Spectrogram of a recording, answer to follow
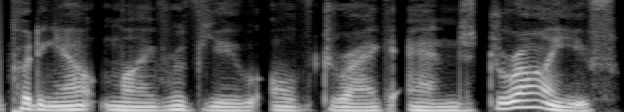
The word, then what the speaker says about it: Drag x Drive: out my review of Drag and Drive, or Drag X Drive, as it's written, or Drag Drive, like anime fans might mistakenly think that it's pronounced.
